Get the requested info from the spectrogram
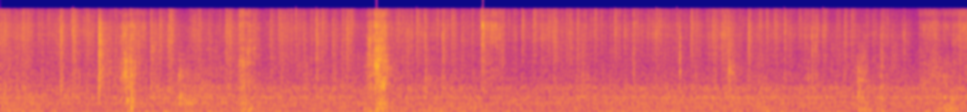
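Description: A large knife cutting and scraping a raw grouper fillet on a wooden cutting board, with scattered short clicks and scrapes and a sharper one near the middle. Birds call in the background.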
